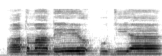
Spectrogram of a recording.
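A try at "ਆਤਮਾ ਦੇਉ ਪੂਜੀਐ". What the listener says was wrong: आत्मा देव जिहड़ा पाठ है ये संबंधक पाठ है देव पूजिया नहीं कहना आत्मा देव पूजिया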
